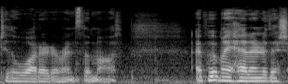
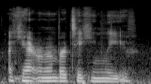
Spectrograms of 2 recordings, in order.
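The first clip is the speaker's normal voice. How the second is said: plain reading voice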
